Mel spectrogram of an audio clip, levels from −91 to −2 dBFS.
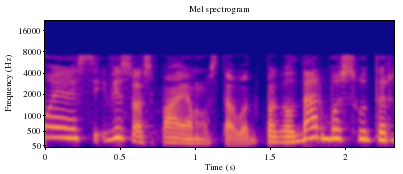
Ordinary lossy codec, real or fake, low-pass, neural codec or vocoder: MP3, 48 kbps; real; 7.2 kHz; none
